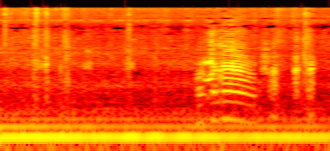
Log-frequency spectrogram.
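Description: Pekin ducks feeding on lettuce, one giving a single short quack about one and a half seconds in, over a steady low hum.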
